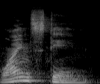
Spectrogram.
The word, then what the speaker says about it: Weinstein: is wrong with brett weinstein i always used to call him stein because it rhymes with einstein i think he's pretty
